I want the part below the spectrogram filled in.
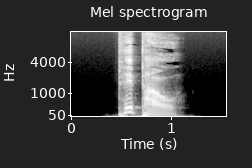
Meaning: hawksbeard (Crepis gen. et spp.)
- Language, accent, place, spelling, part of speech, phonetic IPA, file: German, Germany, Berlin, Pippau, noun, [ˈpɪpaʊ̯], De-Pippau.ogg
